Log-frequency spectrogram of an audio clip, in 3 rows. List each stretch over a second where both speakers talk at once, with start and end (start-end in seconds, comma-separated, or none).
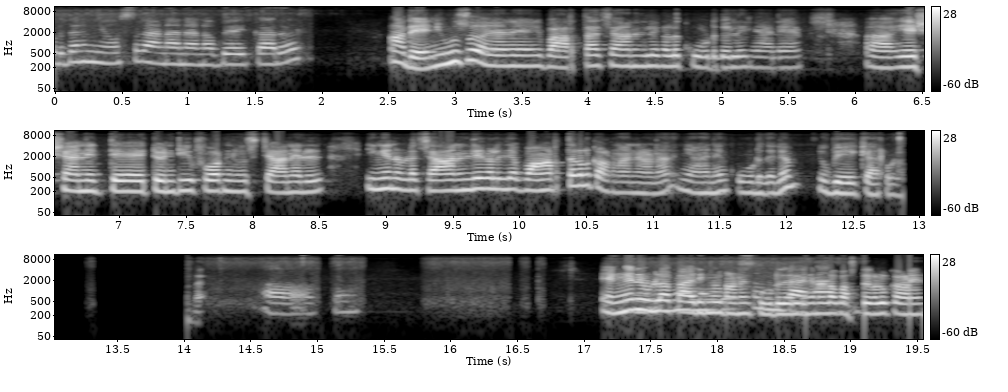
17.4-19.0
